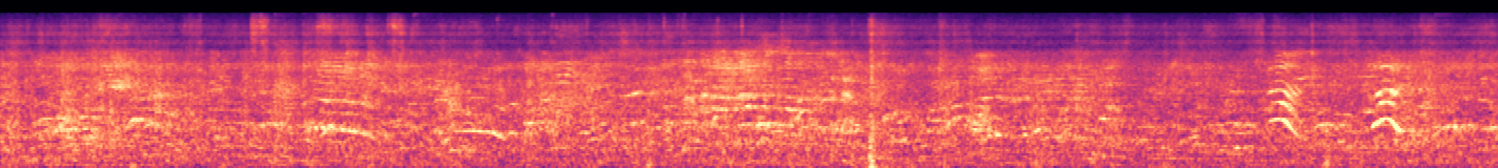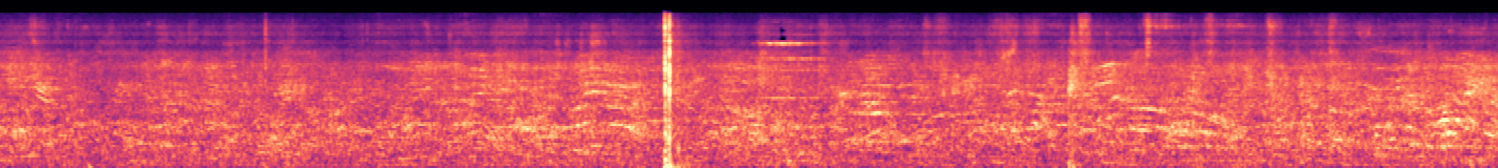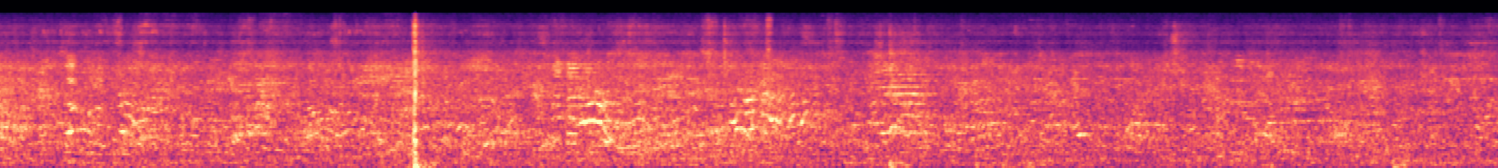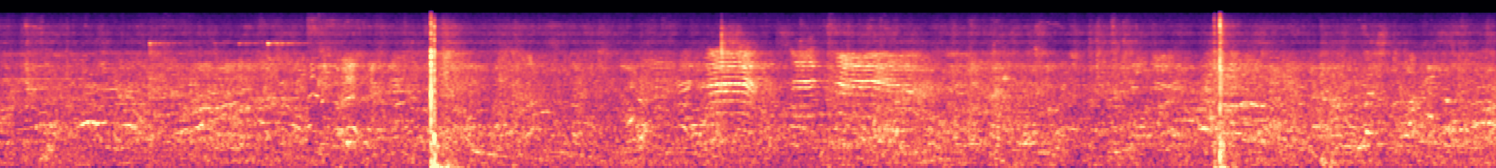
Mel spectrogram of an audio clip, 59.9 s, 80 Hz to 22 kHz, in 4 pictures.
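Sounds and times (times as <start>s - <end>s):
body thudding onto mat: 21.6s - 22.0s, 34.1s - 34.4s, 49.2s - 49.6s.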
